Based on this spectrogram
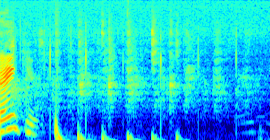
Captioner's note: applause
